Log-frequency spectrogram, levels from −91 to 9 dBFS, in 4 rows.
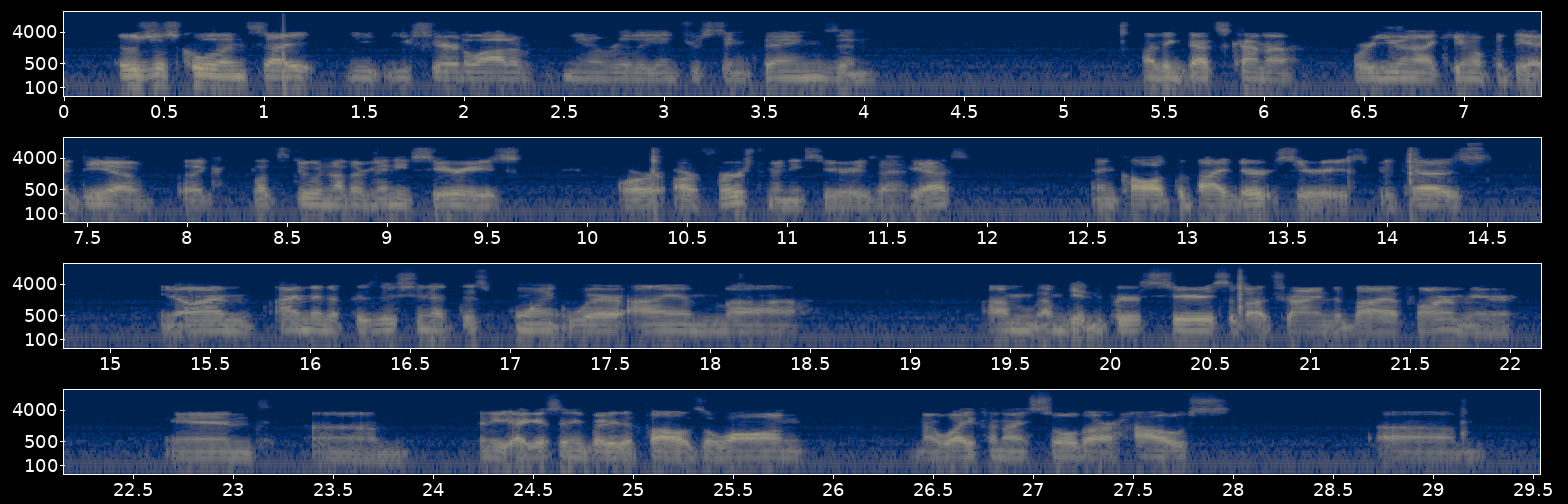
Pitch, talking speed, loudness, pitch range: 90 Hz, 195 wpm, -38 LUFS, 85-95 Hz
